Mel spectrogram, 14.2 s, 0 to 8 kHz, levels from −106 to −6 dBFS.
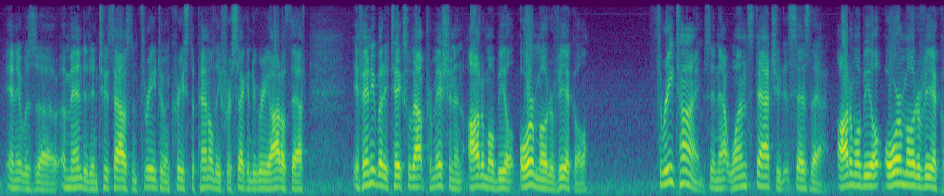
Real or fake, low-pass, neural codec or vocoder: real; 7.2 kHz; none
